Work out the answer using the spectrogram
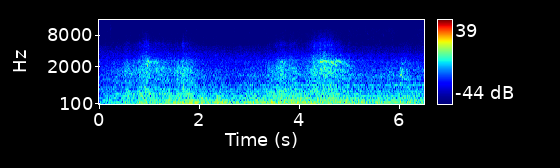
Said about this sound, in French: C'est arrivé très brutalement. Et en fait, c'est caractéristique de ces petites tempêtes. Qui par moments se lève très très brutalement, alors que voilà. Cet après-midi il faisait encore super beau.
